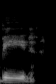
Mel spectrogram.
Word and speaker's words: Bede: Uh bead is his name. A lot of people think his name is Bedet actually because it it's sort of spelled the same way but it's it's pronounced bead.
